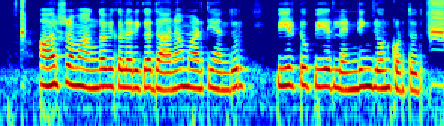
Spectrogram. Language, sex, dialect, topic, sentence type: Kannada, female, Northeastern, banking, statement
